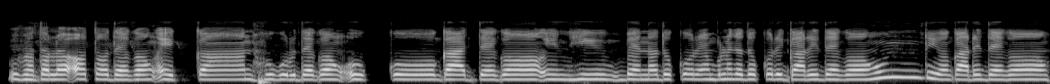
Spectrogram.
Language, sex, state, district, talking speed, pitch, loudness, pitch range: Chakma, female, Tripura, Dhalai, 130 wpm, 230 Hz, -15 LUFS, 225-235 Hz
